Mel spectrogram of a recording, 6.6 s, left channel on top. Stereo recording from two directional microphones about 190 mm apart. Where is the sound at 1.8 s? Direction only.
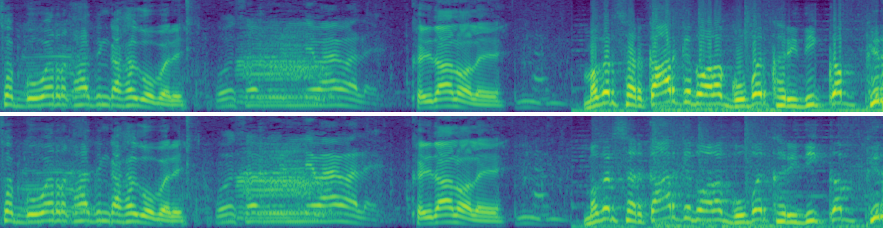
55° left (ahead or behind).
